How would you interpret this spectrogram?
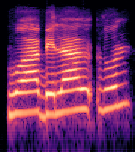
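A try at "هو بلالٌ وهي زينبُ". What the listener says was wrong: মাশাআল্লাহ।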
